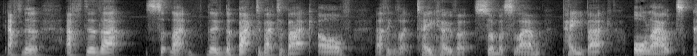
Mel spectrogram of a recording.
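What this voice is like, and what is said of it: English accent. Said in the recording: “It can't tell by the accent, I am being English”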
